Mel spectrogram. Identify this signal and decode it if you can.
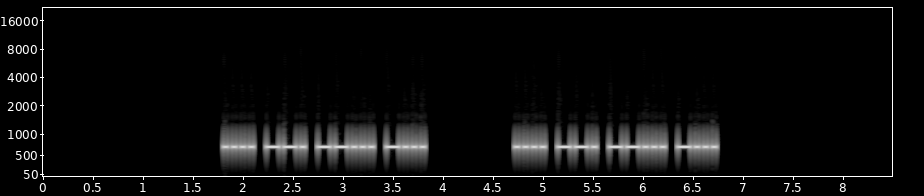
Morse code, heard as a keyed tone, about 28 wpm, 700 Hz. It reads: HG7B HG7B
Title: DXCC-100 Call Signs - 4 Characters - Repeated 2x - 28wpm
